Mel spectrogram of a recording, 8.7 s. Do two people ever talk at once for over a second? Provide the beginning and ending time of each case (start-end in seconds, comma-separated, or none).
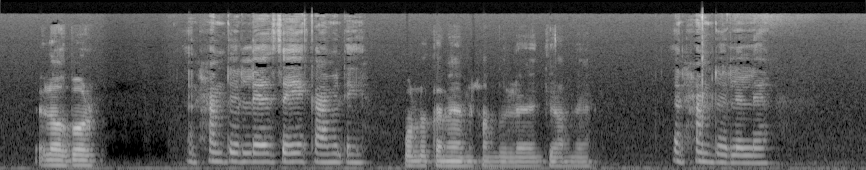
none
